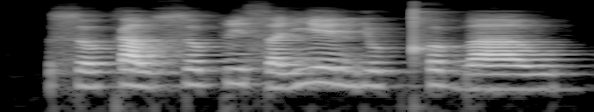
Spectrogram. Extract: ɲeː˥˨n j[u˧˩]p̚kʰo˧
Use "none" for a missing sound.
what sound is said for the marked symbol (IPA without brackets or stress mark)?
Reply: u˧˩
